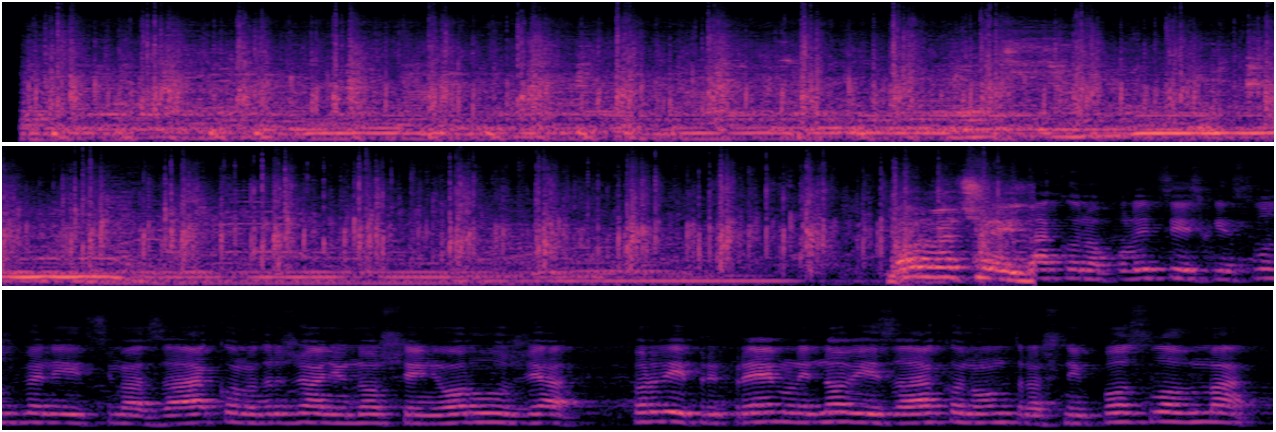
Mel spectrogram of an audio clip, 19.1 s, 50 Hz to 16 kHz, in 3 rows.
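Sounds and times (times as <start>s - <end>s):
crowd clapping along: 0.1s - 11.6s
loud music: 0.1s - 11.6s.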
